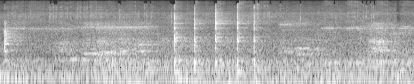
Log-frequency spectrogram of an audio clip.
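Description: Rice stirred and fried in ghee in a pot while making mutton biryani, with a steady sizzling hiss and a quick series of metallic spoon scrapes and clinks, heard close.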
